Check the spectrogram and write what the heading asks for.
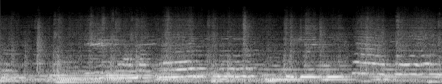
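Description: A 1938 French 78 rpm shellac record playing on a turntable: an orchestral passage without words, a melody over a steady beat.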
